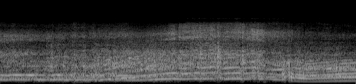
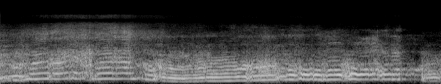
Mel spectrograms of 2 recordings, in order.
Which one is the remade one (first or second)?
second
